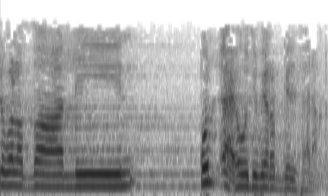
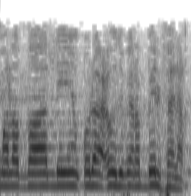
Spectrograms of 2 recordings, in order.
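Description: First: A short pause separates the two phrases. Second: The phrases run together with no pause. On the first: The speaker calls it right. "هذه السكتة" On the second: The speaker calls it wrong. "ما يقول"

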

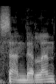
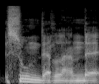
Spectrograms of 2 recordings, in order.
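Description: First: The first vowel sounds like 'a', with a plain s. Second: The first vowel sounds like 'u', with a z-like s. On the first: This is how everyone else says it. The speaker calls it wrong. "io invece dico come tutti, come viene male" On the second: This is the other person's way of saying it. The speaker calls it right. "tu pronunci Sunderland"

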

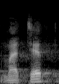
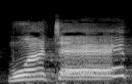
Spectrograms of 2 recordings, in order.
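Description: First: The first vowel is short and plain. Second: The first vowel is drawn out long. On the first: The speaker calls it right. "Tinggal macet, kan sama aja" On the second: The speaker calls it wrong. "e-nya panjang, sama itu, tidak sabar"

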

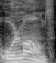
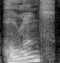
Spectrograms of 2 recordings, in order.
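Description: First: The stress is on the last syllable. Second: The stress is on the first syllable. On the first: "Altijd laatste lettergreep" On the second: "klemtoon voorlaatste lettergreep"

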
